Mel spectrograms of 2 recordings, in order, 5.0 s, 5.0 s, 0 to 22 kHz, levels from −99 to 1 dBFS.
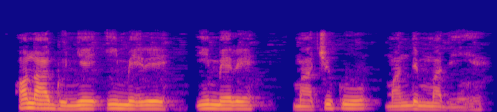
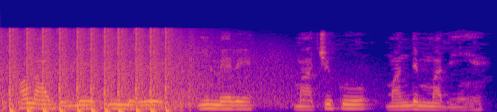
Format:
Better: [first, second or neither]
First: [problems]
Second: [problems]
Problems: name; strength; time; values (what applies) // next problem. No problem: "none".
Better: first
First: none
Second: background sound (Gunshot, gunfire); as loud as the speech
